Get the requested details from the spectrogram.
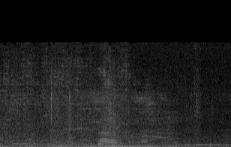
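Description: A fiery blast roars with a deep rumble.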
